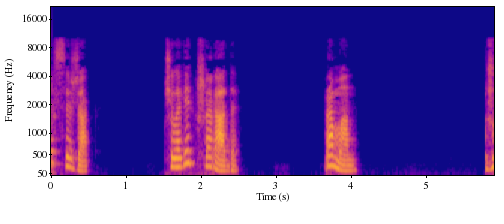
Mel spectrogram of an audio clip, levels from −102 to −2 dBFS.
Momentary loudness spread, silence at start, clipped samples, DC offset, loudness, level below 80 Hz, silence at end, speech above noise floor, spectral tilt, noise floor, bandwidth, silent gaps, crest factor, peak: 14 LU; 0 s; under 0.1%; under 0.1%; -27 LUFS; -66 dBFS; 0 s; 63 dB; -5.5 dB/octave; -88 dBFS; 10.5 kHz; 0.75-1.28 s, 1.37-1.41 s, 2.85-2.96 s, 3.23-3.52 s, 5.66-5.77 s; 22 dB; -8 dBFS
